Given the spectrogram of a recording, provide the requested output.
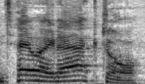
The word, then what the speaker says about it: pterodactyl: How about the P in pterodactyl?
